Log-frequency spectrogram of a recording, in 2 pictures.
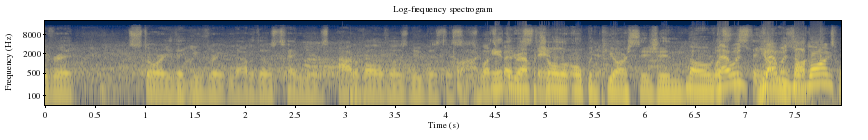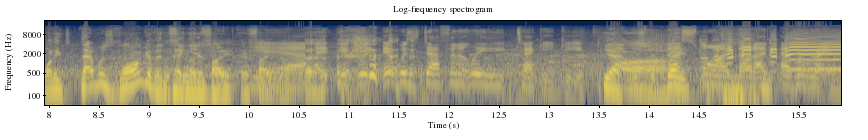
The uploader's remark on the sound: live from the SIEDC Business Conference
